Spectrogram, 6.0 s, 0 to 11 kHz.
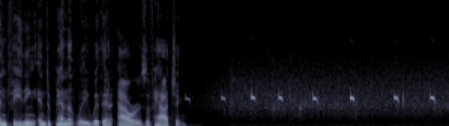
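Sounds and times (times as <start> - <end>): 
speech: 0.0 - 2.6
soft steady hiss: 0.1 - 5.9
piping plover short clear whistled peeps: 2.4 - 5.9.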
